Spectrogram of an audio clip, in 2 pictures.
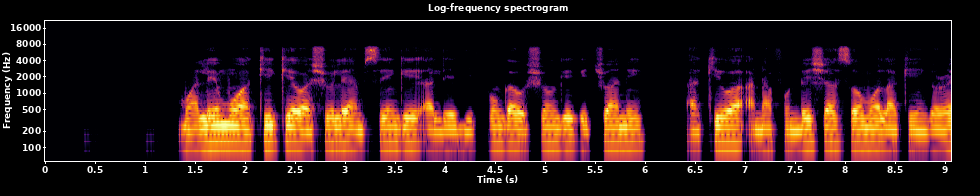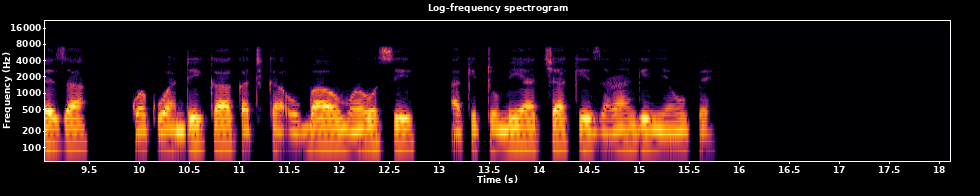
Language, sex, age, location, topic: Swahili, male, 25-35, Dar es Salaam, education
